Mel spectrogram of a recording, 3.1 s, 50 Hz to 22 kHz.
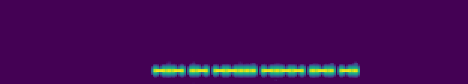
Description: Morse code, heard as a keyed tone, about 60 wpm, 700 Hz. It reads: KA7YRN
